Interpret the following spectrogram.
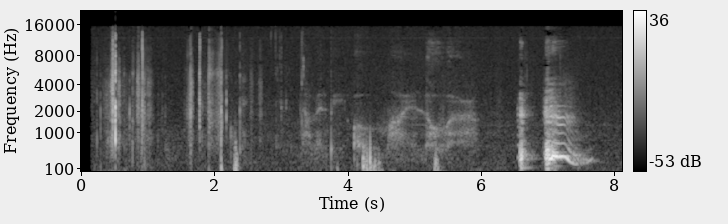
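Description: A few sharp clicks in the first two seconds, then breathy, whispery vocal noises and a short voiced sound falling in pitch near the end: a singer's sounds before the song begins.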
